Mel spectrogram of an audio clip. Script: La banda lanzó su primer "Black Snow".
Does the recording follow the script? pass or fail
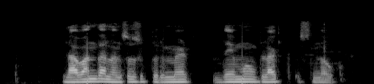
fail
